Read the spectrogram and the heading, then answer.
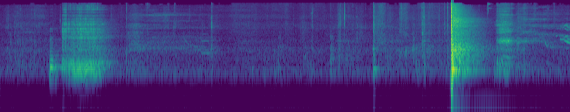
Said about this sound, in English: Easy with the thumping on the table.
